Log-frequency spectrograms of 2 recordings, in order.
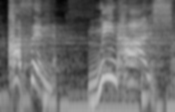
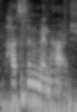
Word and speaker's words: Hasan Minhaj: However, the moment Ellen mispronounced his name, the discussion shifted directions. Hassan Minhaj. Say it again so that people hear it again. Hassan Minhaj.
